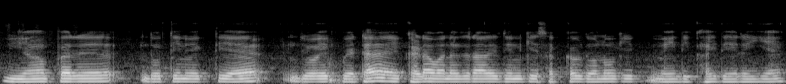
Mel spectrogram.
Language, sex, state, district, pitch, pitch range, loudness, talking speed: Hindi, male, Rajasthan, Bikaner, 130 Hz, 130-135 Hz, -16 LUFS, 200 wpm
